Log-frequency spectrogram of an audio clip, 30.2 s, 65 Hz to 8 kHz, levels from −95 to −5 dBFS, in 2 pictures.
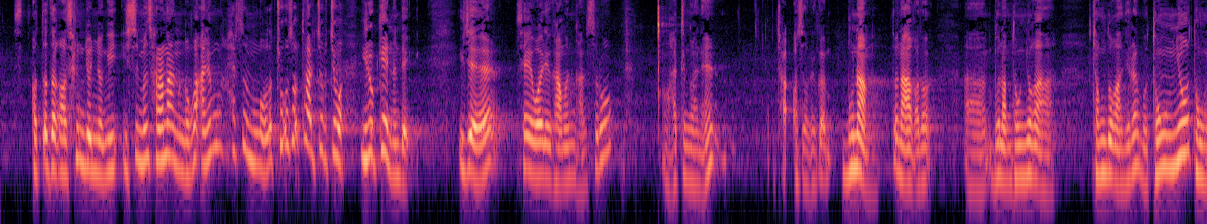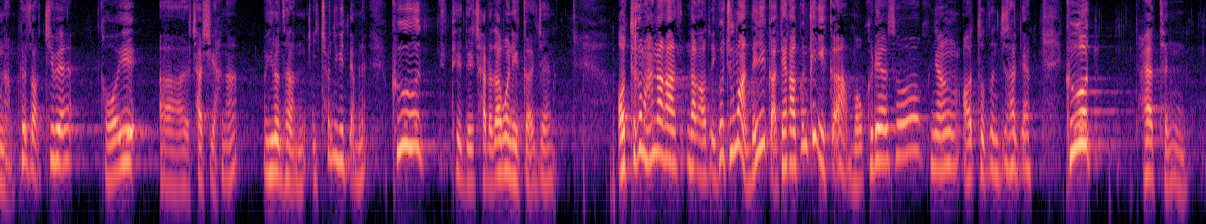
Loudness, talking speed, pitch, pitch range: -27 LUFS, 310 characters per minute, 230 Hz, 190-300 Hz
